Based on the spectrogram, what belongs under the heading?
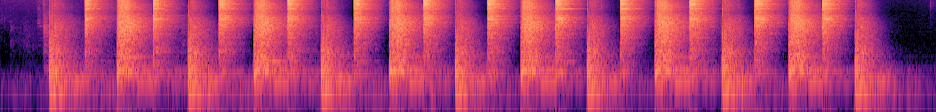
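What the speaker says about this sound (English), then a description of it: "It kind of gives it a traditional disco feel" Steady, upbeat disco drum groove with kick, crisp hi-hats and a snare backbeat over a bass line, repeating evenly for several bars, loud and close.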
